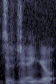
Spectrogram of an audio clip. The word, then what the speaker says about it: Django: Joe, I was gonna say it's kind of between Inglorious Bastards, Django, and those two movies. The D is silent. Say it better. Yeah. Django. I'm There sorry.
